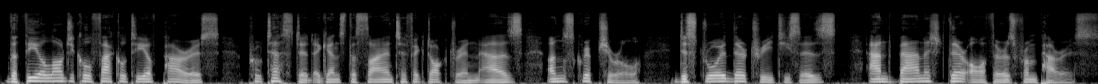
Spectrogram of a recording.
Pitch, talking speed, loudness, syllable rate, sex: 115 Hz, 115 wpm, -21 LUFS, 4.5 syllables/s, male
